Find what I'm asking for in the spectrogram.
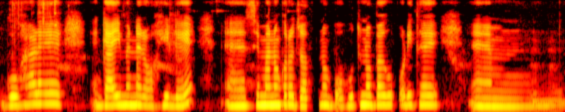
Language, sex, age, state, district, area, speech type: Odia, female, 30-45, Odisha, Jagatsinghpur, rural, spontaneous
